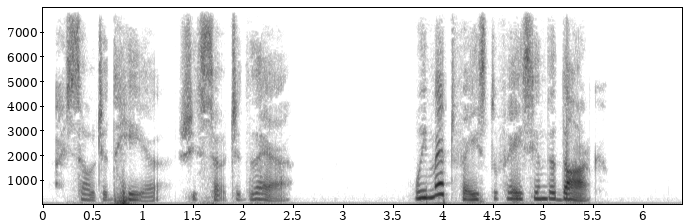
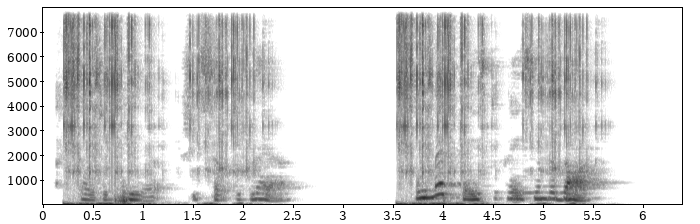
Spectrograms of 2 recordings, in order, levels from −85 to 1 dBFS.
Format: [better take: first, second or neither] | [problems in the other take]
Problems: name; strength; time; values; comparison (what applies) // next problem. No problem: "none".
first | noise reduction (classical method WPE with log-MMSE)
